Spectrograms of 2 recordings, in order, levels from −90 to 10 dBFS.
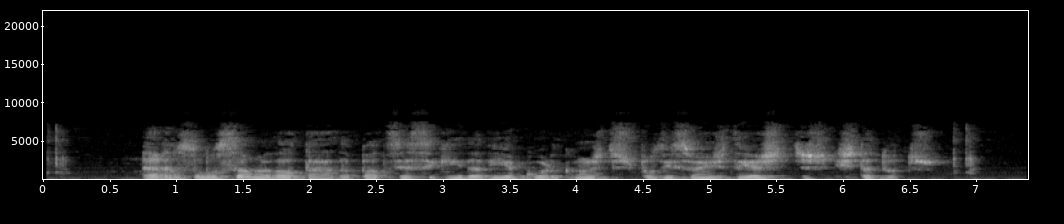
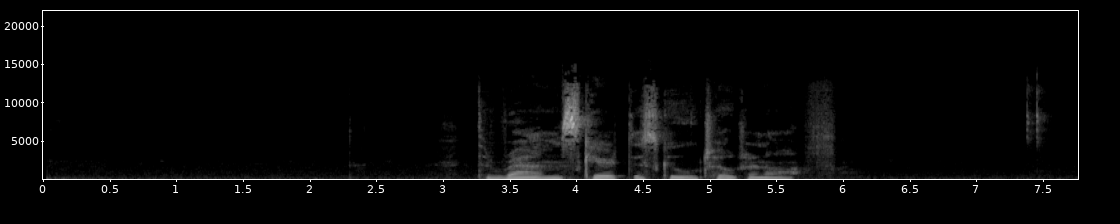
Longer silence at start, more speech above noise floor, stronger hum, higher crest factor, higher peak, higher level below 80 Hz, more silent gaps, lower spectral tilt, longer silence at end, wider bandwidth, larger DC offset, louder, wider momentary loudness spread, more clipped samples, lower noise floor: second, 0.1 s vs 3.25 s; second, 33 dB vs 43 dB; neither; second, 20 dB vs 30 dB; about the same, -10 dBFS vs -10 dBFS; first, -62 dBFS vs -76 dBFS; neither; first, -5.5 dB/octave vs -3 dB/octave; second, 0.35 s vs 1.85 s; second, 7.6 kHz vs 13.5 kHz; neither; first, -29 LUFS vs -33 LUFS; second, 9 LU vs 20 LU; neither; second, -62 dBFS vs -79 dBFS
